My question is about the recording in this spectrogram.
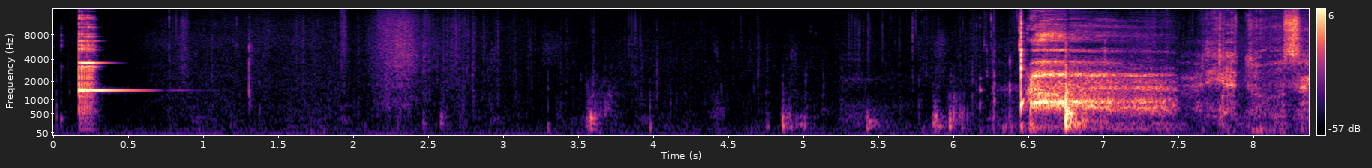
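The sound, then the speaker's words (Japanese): Glasses of Yebisu Premium White beer clink once in a toast, a bright ring that fades over about a second, followed by quiet sipping and soft rustles, then loud breathy sounds near the end. “では恵比寿プレミアムホワイトで乾杯乾杯”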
